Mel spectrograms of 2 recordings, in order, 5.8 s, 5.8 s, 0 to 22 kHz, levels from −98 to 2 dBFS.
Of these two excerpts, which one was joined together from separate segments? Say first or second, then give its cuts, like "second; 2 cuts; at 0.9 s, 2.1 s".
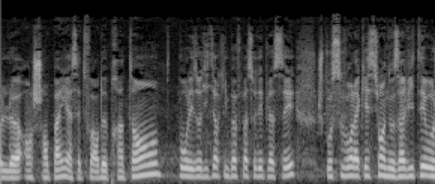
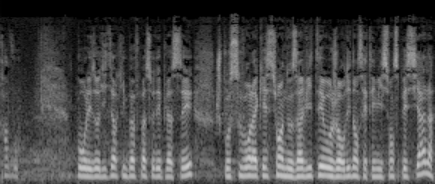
second; 1 cut; at 0.9 s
